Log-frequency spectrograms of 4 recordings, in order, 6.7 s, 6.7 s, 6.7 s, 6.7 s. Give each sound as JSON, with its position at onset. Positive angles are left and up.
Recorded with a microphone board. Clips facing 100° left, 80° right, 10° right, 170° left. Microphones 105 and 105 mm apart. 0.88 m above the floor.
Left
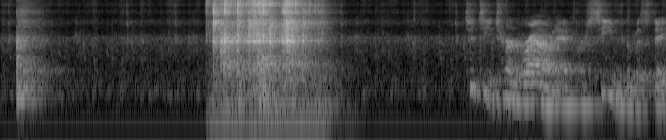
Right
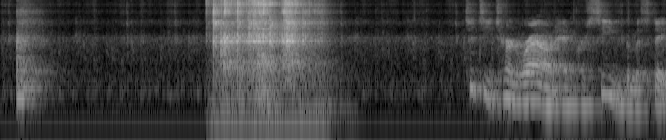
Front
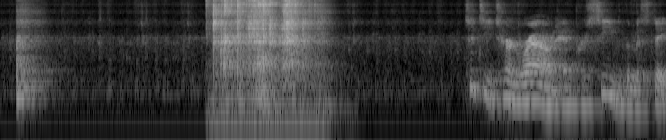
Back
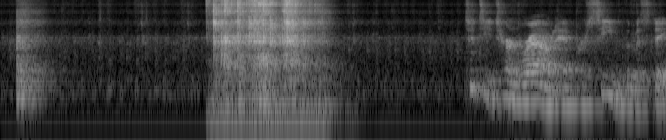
{"t": 0.2, "sound": "a snare drum", "azimuth_deg": 15, "distance_m": 0.7}
{"t": 2.0, "sound": "crumpling", "azimuth_deg": 5, "distance_m": 1.2}
{"t": 4.7, "sound": "a man speaking", "azimuth_deg": -60, "distance_m": 0.5}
